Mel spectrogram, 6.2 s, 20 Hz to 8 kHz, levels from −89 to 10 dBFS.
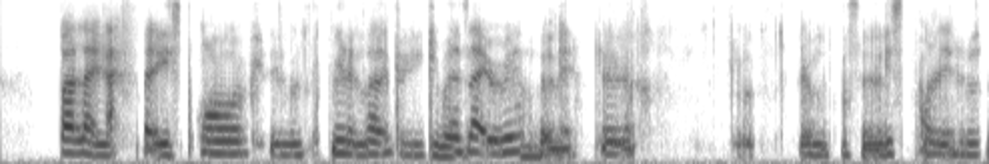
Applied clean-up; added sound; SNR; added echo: neural diffusion model UNIVERSE++.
